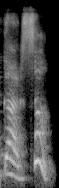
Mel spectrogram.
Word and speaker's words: garçon: But here le garçon. Le garçon, the sound is soft. Sound is soft enough.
